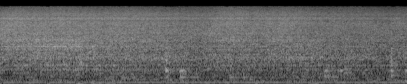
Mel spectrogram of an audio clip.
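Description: Freshly added chopped tomatoes sizzling loudly in hot oil in a kadhai, stirred with a spatula. The steady hiss eases slightly toward the end.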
